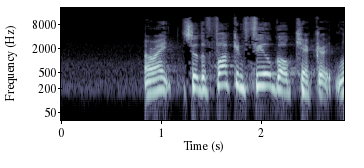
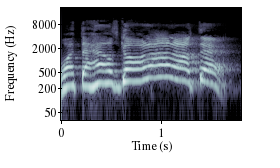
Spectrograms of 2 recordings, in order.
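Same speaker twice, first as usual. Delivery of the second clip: high, hammed-up old coach bellowing from the sideline; Vince Lombardi yelling; 11 semitones higher than usual. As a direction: play the furious old-school coach. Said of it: "walking up and down the sideline going".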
